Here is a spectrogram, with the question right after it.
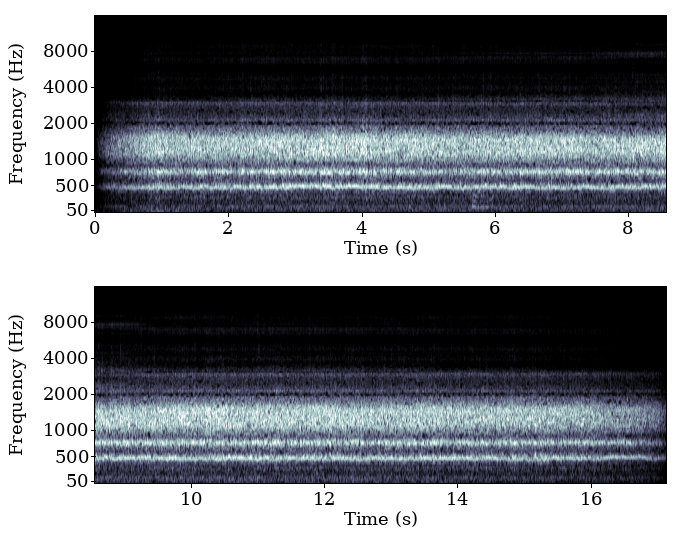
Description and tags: Wind Through a Pipe
Wind escaping from an underground pipe.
